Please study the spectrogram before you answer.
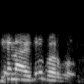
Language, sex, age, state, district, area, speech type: Kannada, male, 18-30, Karnataka, Gadag, rural, conversation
